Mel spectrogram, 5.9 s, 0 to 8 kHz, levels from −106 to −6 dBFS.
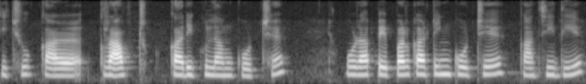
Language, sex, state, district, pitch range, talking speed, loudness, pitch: Bengali, female, Jharkhand, Sahebganj, 225-245 Hz, 110 wpm, -20 LUFS, 235 Hz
